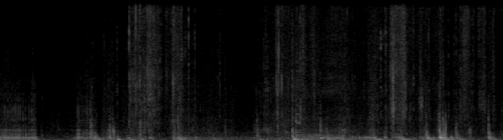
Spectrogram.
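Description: Gloved fingers pinch, scratch and tap the folds of a black stitched leather or faux-leather gear stick boot on a car console. Soft, muffled rubs and creaks mix with brief dull taps, mostly low and warm with little brightness. The sounds come in quick, quiet bursts with short pauses between them.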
